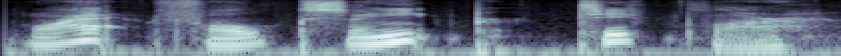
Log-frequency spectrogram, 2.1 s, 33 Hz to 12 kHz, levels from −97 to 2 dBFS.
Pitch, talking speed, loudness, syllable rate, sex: 120 Hz, 115 wpm, -18 LUFS, 3.6 syllables/s, male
